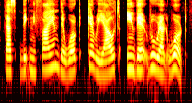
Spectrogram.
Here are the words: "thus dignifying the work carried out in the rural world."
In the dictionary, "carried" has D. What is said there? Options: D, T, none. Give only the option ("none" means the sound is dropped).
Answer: none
